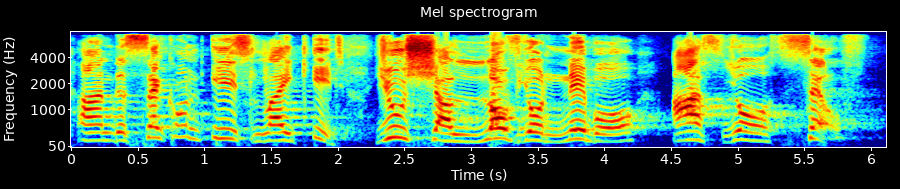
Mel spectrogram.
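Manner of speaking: slow, ringing scripture declaration; slow emphatic proclamation. Acted. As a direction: proclaim it slowly like a verdict.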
